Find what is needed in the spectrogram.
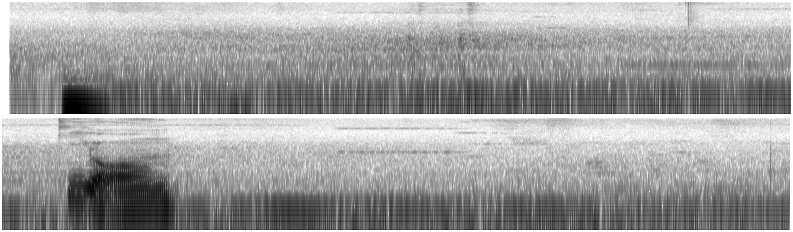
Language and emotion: Russian, neutral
